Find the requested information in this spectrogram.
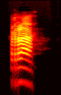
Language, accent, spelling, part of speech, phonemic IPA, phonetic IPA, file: Armenian, Eastern Armenian, ռա, noun, /rɑ/, [rɑ], Hy-ռա.ogg
- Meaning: the name of the Armenian letter ռ (ṙ)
